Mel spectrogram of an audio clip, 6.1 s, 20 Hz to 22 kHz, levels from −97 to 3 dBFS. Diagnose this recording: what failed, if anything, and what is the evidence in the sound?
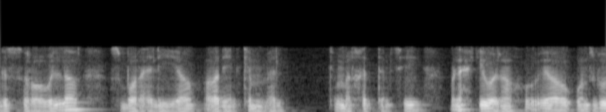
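Nothing failed here; the telephone-band speech shows no faults.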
